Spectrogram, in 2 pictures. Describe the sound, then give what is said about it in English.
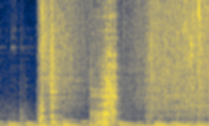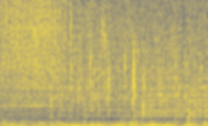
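A stir-fry is started in a hot pan. The food sizzles steadily with a dense crackling hiss that swells after a couple of short stirring bursts and then holds loud and constant, with a low hum underneath. “I'm starting the stir-fry.”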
